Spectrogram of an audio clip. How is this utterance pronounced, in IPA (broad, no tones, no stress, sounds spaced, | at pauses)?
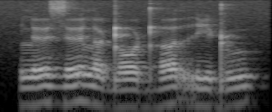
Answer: l ɘ z ɘ l ʌ ɖ ɔ ɖʱ ʌ r i ɖ u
